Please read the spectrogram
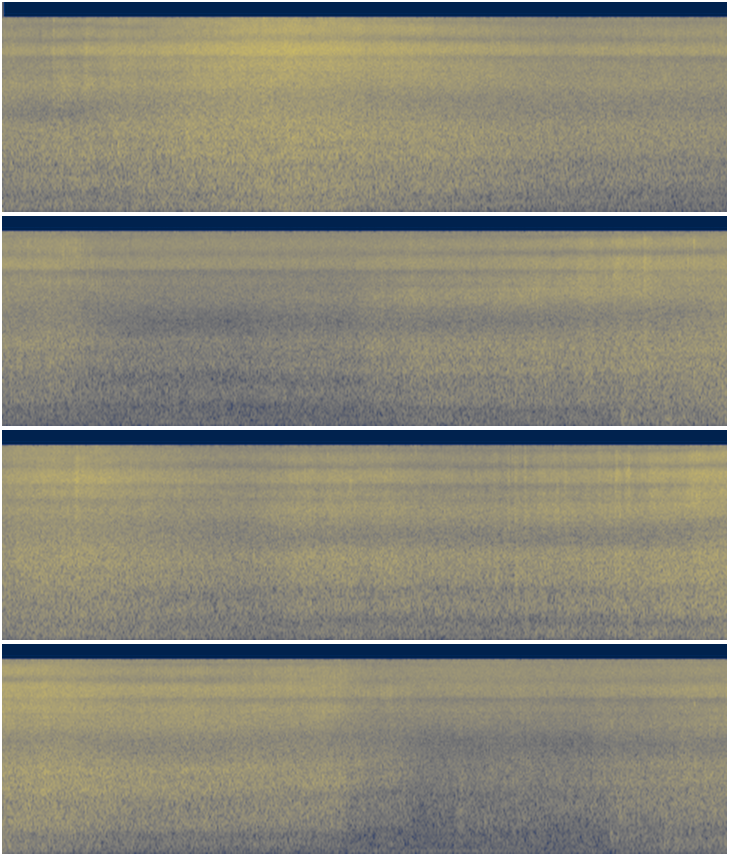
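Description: Small ocean waves breaking and washing up the shore, the surf hiss swelling and easing over several seconds at a time.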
